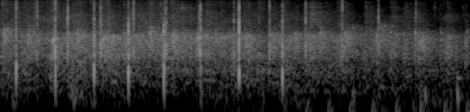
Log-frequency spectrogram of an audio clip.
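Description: A crowd applauds steadily, many hands clapping in a dense, sustained patter with sharp individual claps standing out, moderately loud and without voices throughout.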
